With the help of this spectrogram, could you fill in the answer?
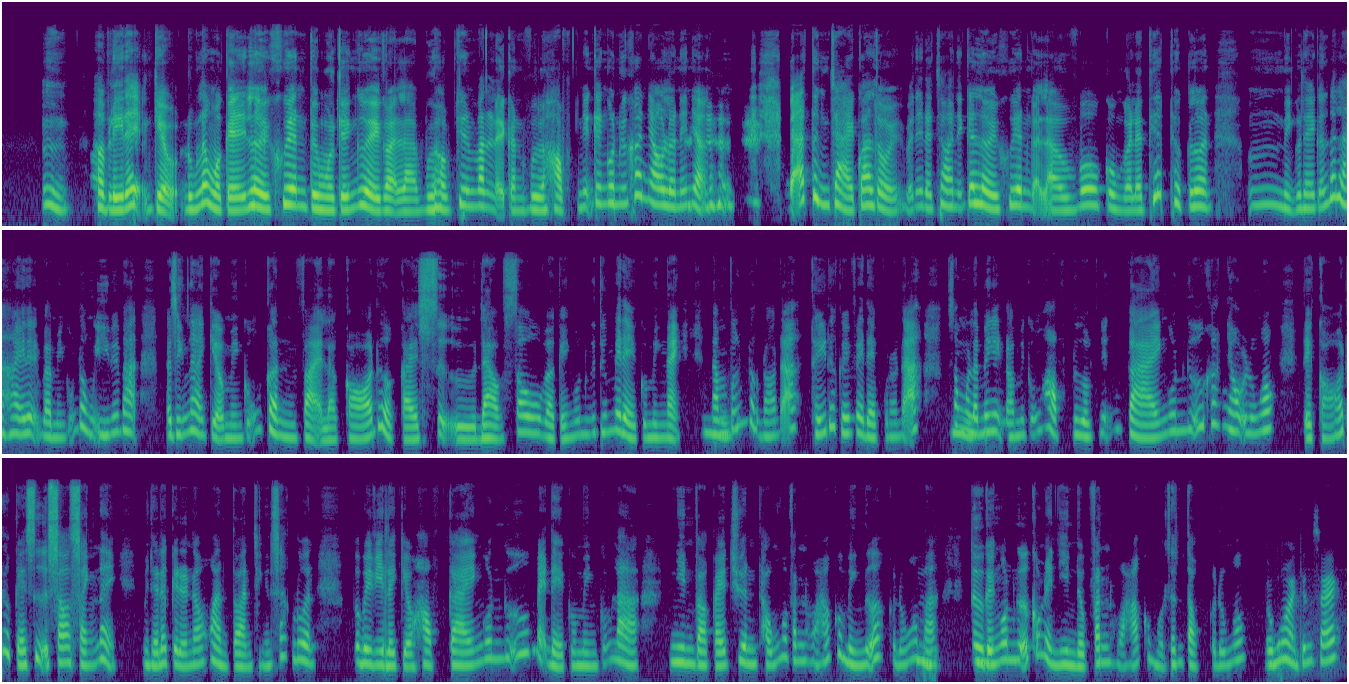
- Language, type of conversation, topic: Vietnamese, podcast, Ngôn ngữ mẹ đẻ ảnh hưởng đến cuộc sống của bạn như thế nào?
- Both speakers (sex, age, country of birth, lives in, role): female, 20-24, Vietnam, Vietnam, host; female, 25-29, Vietnam, Vietnam, guest
- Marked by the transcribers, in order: static; background speech; tapping; laugh; chuckle; mechanical hum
